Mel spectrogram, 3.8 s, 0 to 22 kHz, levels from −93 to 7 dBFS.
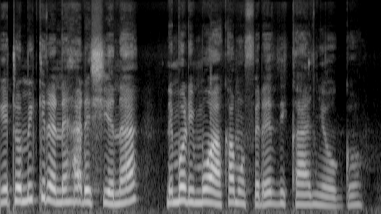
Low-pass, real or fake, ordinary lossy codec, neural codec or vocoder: none; fake; none; vocoder, 44.1 kHz, 128 mel bands, Pupu-Vocoder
